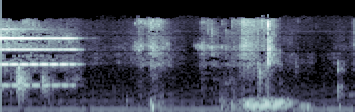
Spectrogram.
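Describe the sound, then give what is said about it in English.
A single bright bell ding, rung to mark a correct answer, rings out loud and clear, its metallic tone sustaining for about half a second before cutting off, followed by faint, brief voices and shuffling. “Give yourself a bell.”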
